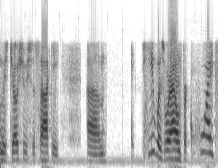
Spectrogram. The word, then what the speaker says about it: Sasaki: And Joshu Sasaki, and I should make it clear, it's pronounced Sasaki, and Americans and Canadians sometimes have trouble with Japanese names, and it's very understandable. So his name was Joshu Sasaki.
